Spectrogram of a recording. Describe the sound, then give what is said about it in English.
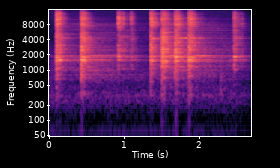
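Fencing swords clash in a sword-fighting bout, making a series of sharp, bright metallic clinks at an irregular rhythm, some strikes landing in quick pairs. “So, what's that sound? Fencing! Fencing is a sword fighting sport.”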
